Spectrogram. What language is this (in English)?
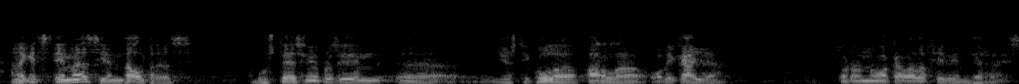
Catalan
